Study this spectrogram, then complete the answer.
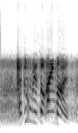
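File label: German bomb failure mood high, speech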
